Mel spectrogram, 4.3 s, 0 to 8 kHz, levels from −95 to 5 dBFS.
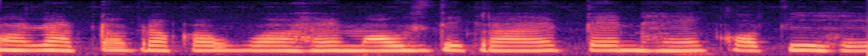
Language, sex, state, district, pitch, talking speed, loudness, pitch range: Hindi, female, Punjab, Pathankot, 210 Hz, 180 wpm, -14 LUFS, 210-220 Hz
